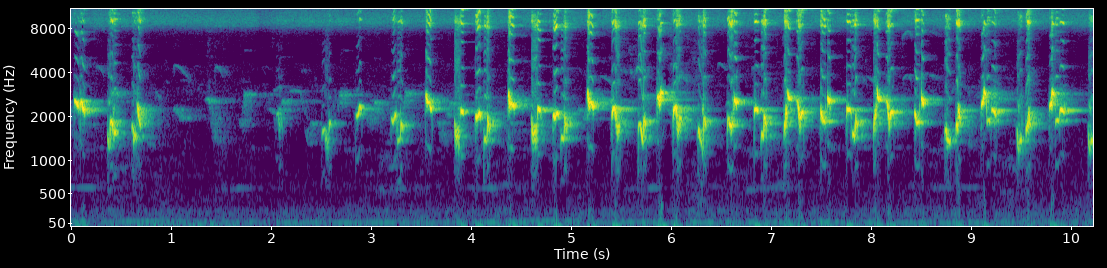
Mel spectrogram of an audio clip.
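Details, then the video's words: Yellow-vented bulbul starting softly with scattered chirps, then building into a fast, continuous bubbling warble of rising and falling notes, recorded as a morning lure to train bulbuls to sing and ngropel; high whine throughout. "Pancingan Pagi burung trucuk Gacor sangat cocok untuk melatih trucuk belajar bunyi dan ngropel"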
